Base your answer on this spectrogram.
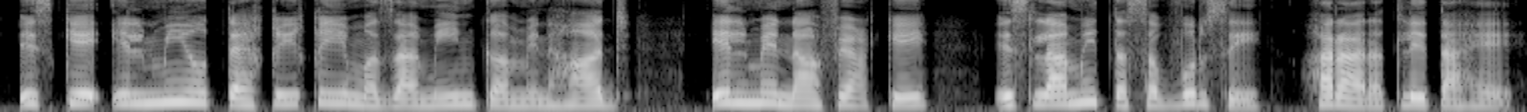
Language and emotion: Urdu, neutral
